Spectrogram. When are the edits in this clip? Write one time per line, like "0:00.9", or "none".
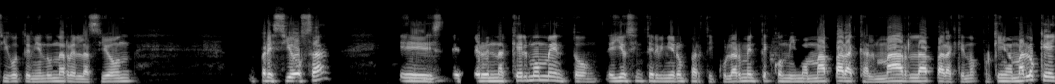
none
